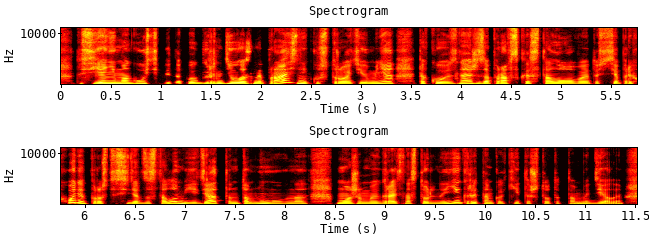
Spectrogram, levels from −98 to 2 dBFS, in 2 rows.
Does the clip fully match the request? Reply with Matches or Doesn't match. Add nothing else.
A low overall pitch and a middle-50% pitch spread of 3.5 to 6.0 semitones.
Doesn't match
